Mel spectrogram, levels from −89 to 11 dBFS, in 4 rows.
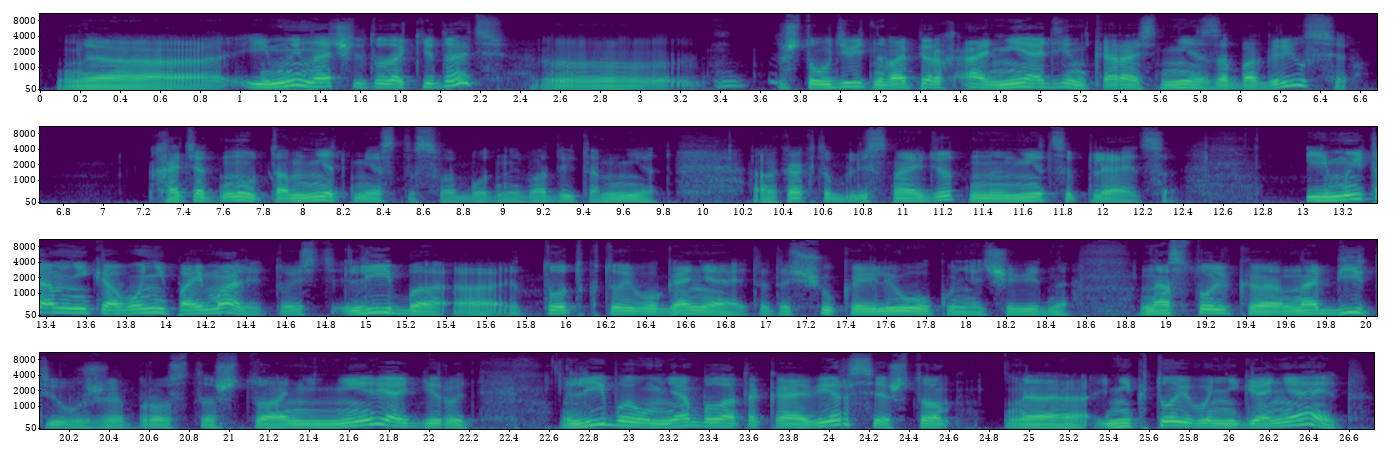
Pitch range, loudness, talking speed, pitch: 105-140 Hz, -26 LUFS, 150 wpm, 120 Hz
